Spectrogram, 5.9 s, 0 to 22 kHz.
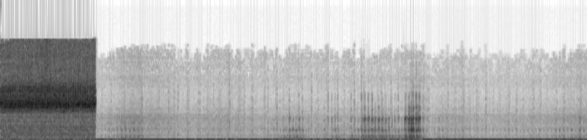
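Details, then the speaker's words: Mk1 Ford Fiesta XR2 newly converted to fuel injection with Jenvey throttle body and Omex 600, held at full throttle: deep rumble with uneven, stumbling beat, still misfiring; owner suspects injectors at the limit of size and injectors aimed unevenly into ports. "no that's full throttle this is still got the misfire yeah kind of sorting it out i think the injectors are [ __ ] on the limit of being big enough"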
